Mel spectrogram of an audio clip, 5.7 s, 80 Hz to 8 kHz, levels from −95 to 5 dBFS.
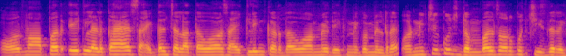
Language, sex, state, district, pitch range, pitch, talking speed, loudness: Hindi, male, West Bengal, Kolkata, 155-180 Hz, 165 Hz, 275 wpm, -19 LUFS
